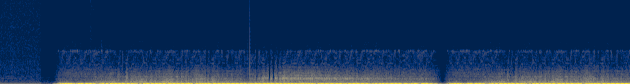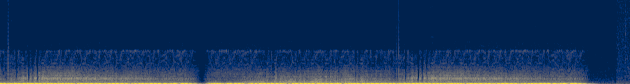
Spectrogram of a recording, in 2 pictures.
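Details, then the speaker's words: Teaching example of lung auscultation: three even breath cycles of low rushing sound, inspiration and expiration equal with no pause between them; normal bronchovesicular breath sound, pathological if heard at the lung periphery. "a transição do som brônquico para murmure vesicular e sua alteração baseia-se na mesma ideia do som brônquico"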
